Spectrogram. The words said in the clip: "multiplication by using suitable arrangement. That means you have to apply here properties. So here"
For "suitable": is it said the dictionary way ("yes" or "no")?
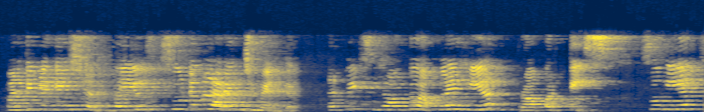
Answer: yes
